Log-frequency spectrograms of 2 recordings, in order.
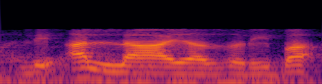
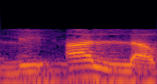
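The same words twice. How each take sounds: First: لِأَلَّا يَضْرِبَ with a doubled lam; pronounced li-alla. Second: لِأَلَّا with the nun merged into a doubled lam; pronounced li-alla. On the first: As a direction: merge the nun into the lam in لِأَلَّا. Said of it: "تو کیسے پڑھیں گے؟". (ادغام کے ساتھ لِأَلَّا) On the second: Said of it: "اور کیسے پڑھیں گے؟". (لام مشدد کے ساتھ لِأَلَّا) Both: Shown as a demonstration.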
